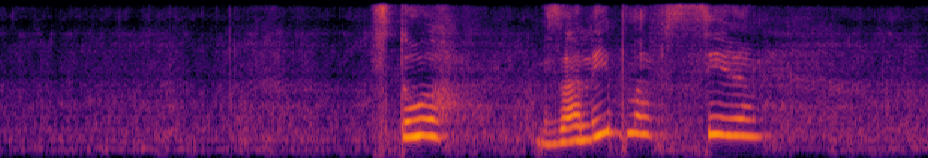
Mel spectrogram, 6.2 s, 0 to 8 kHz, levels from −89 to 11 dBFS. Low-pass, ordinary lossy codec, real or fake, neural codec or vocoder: 7.2 kHz; none; fake; codec, 16 kHz, 4.8 kbps, FACodec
